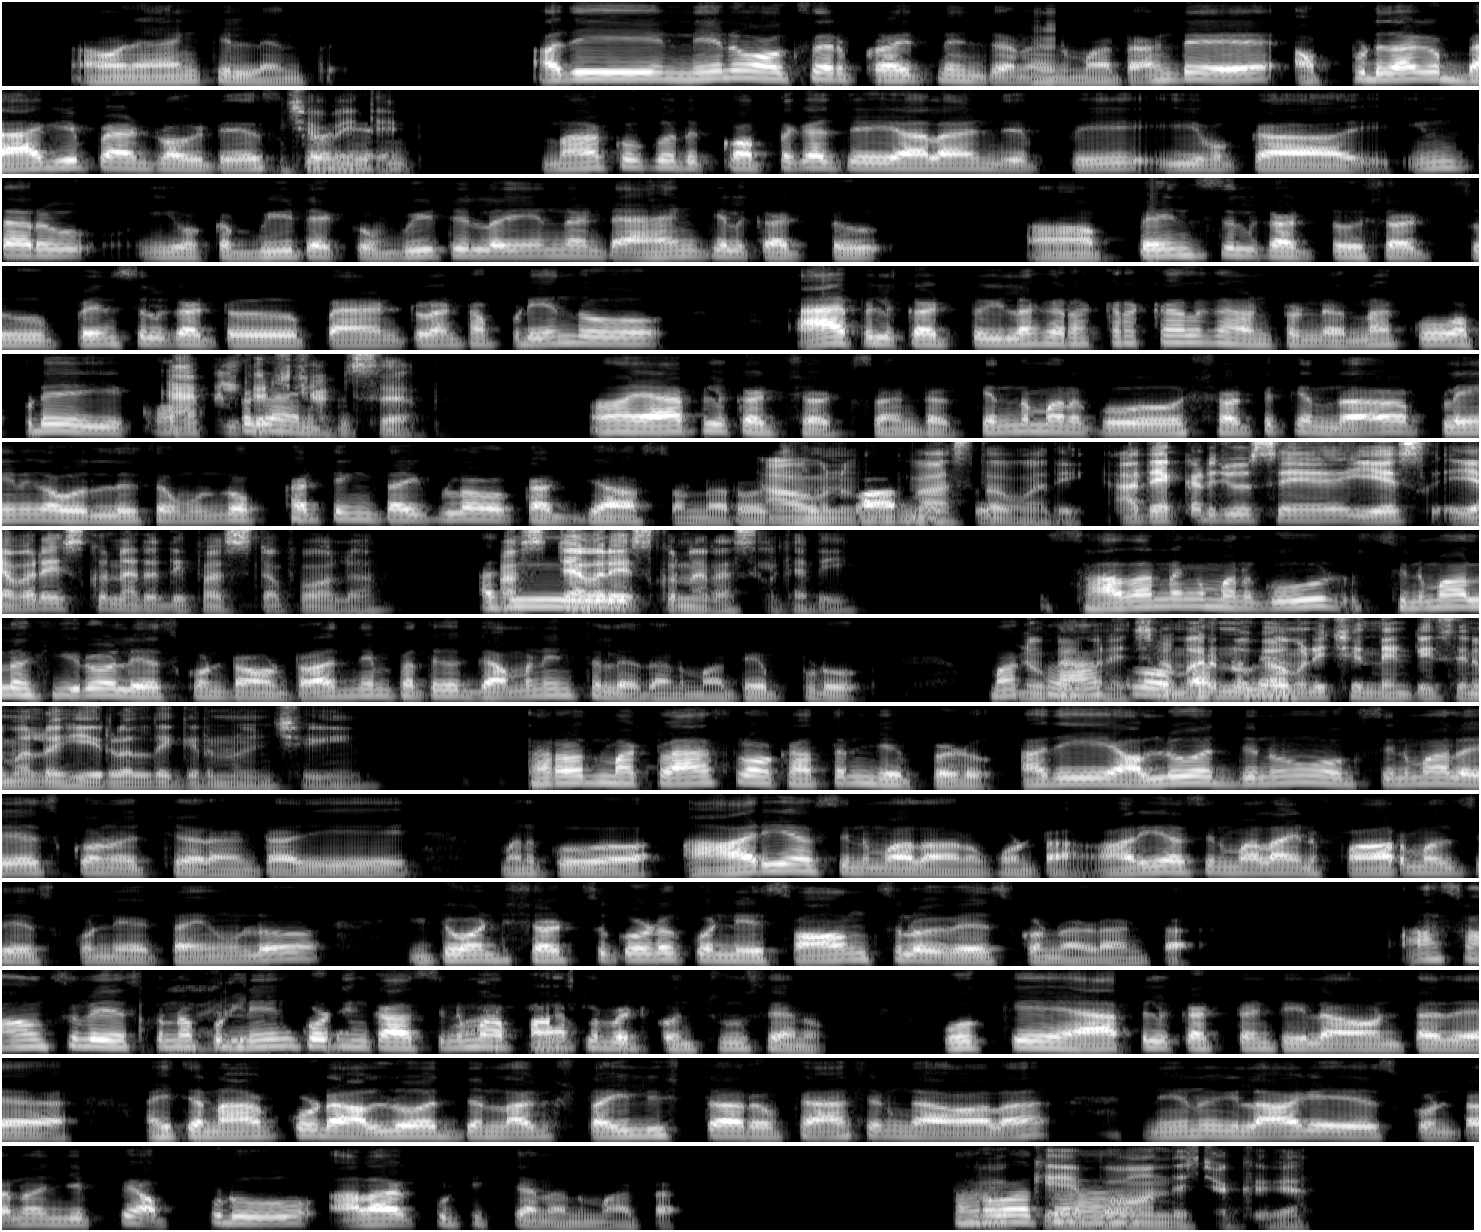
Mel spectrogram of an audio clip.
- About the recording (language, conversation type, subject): Telugu, podcast, సినిమాలు, టీవీ కార్యక్రమాలు ప్రజల ఫ్యాషన్‌పై ఎంతవరకు ప్రభావం చూపుతున్నాయి?
- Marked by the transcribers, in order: in English: "యాంకిల్ లెంన్త్"; in English: "యాంకిల్"; in English: "పెన్సిల్"; in English: "షర్ట్స్, పెన్సిల్"; in English: "యాపిల్"; in English: "ఆపిల్ కట్ షర్ట్స్"; in English: "ఆపిల్ కట్ షర్ట్స్"; in English: "షర్ట్"; in English: "ప్లెయిన్‌గా"; in English: "కటింగ్ టైప్‌లో కట్"; in English: "కార్నర్స్"; in English: "ఫస్ట్ ఆఫ్ ఆల్? ఫస్ట్"; in English: "క్లాస్‌లో"; in English: "హీరోల"; in English: "క్లాస్‌లో"; in English: "ఫార్మల్స్"; in English: "షర్ట్స్"; in English: "సాంగ్స్‌లో"; in English: "సాంగ్స్‌లో"; tapping; unintelligible speech; in English: "ఆపిల్ కట్"; in English: "స్టైలిష్ స్టార్ ఫ్యాషన్"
